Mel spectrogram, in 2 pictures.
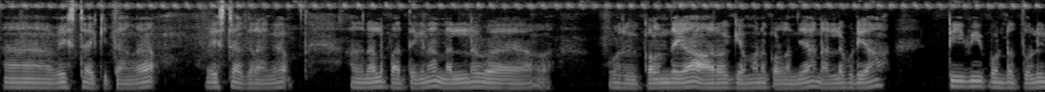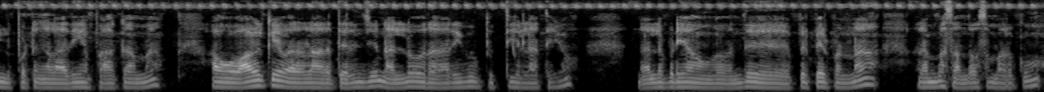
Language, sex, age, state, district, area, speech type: Tamil, male, 30-45, Tamil Nadu, Perambalur, rural, spontaneous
